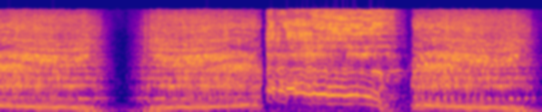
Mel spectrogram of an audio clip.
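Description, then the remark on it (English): Walruses roaring: four long, loud, rough bellows follow one another almost without pause, deep and groaning, with the third call rising to a higher, strained pitch. No one speaks. “You want to hear the sound of the walruses that, one more time?”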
